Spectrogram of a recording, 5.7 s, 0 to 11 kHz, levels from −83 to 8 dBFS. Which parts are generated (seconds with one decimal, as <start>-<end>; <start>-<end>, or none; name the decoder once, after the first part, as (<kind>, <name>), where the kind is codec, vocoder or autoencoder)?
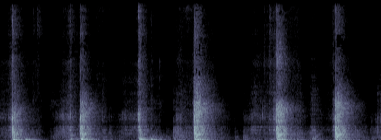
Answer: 0.0-2.2 (vocoder, Vocos); 3.4-4.3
